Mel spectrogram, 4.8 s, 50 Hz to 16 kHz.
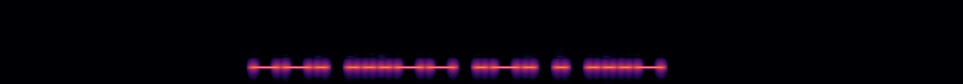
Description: Morse code, heard as a keyed tone, about 28 wpm, 700 Hz. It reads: G3REV
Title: DXCC-100 Call Signs - 5 Characters - Repeated 3x - 30wpm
